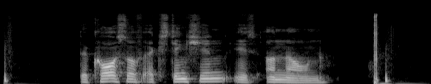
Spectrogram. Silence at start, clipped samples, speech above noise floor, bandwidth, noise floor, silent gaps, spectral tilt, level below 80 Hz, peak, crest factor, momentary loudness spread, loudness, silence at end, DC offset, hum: 0.05 s; under 0.1%; 52 dB; 11.5 kHz; -73 dBFS; none; -6 dB/octave; -46 dBFS; -2 dBFS; 22 dB; 15 LU; -23 LUFS; 0.25 s; under 0.1%; none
